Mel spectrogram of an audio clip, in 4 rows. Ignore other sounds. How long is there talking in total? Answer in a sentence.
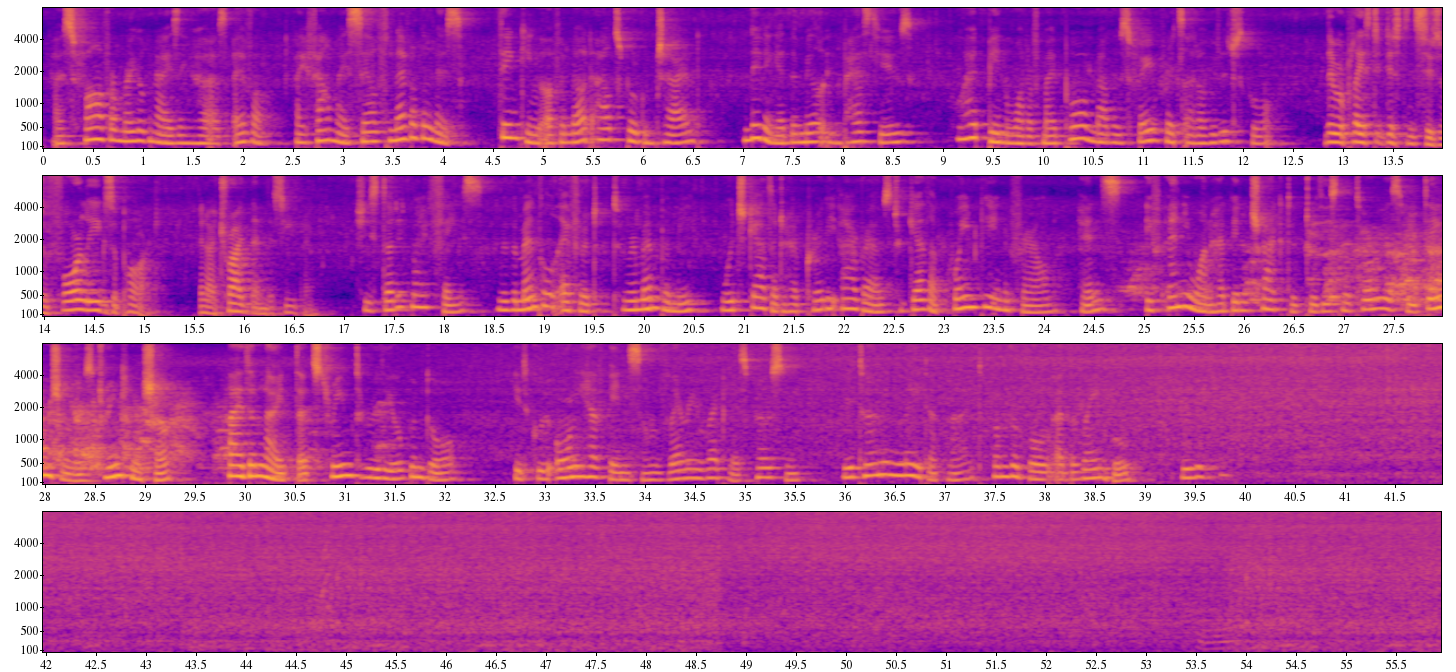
The talking can be heard for 40 seconds in total.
